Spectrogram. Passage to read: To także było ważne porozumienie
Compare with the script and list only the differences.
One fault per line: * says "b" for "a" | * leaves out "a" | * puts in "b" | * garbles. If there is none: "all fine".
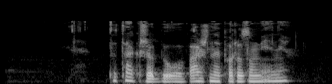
all fine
